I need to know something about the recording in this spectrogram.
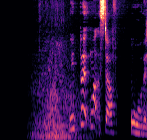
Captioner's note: air whooshing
